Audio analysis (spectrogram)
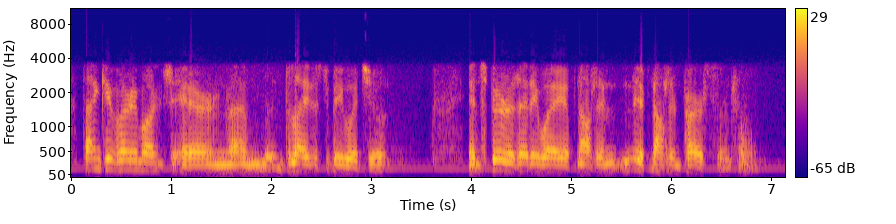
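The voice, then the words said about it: Irish accent. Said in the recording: “an Irish accent”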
